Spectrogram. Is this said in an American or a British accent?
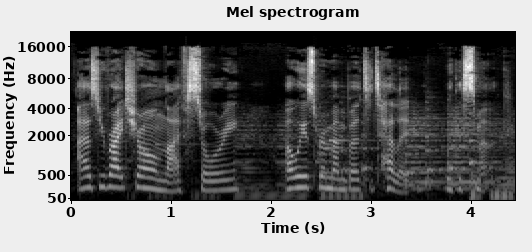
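British. It is said in a put-on British accent.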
